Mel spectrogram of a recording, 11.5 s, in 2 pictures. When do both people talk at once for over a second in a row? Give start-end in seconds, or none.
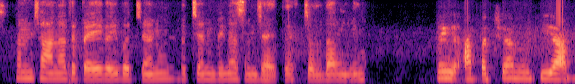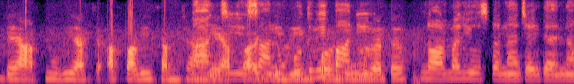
7.7-9.4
